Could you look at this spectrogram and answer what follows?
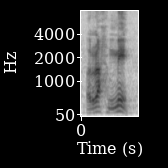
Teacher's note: अब इमाला क्या है कि आपने ज़ेर और ज़बर के दरमियान का कुछ पढ़ना है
